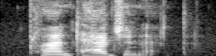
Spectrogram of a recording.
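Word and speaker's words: Plantagenet: The Latin name for broom is plant janista and gradually it came to be pronounced plantaginet.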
